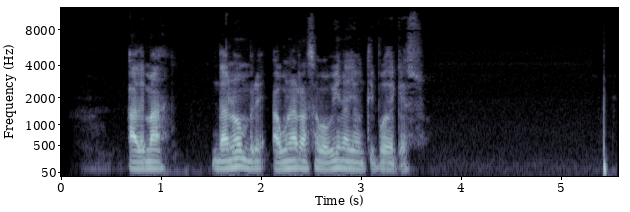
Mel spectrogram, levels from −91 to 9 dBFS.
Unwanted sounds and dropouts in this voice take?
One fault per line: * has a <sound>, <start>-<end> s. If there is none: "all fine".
all fine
